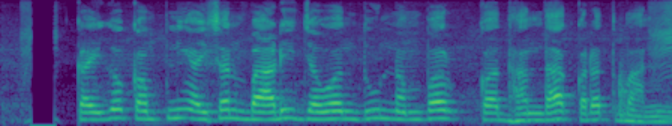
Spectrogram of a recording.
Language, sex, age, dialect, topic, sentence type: Bhojpuri, male, 18-24, Northern, banking, statement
